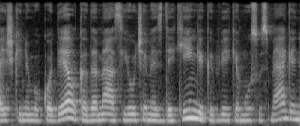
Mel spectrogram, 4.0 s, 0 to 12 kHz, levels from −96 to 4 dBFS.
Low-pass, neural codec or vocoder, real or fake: 10.8 kHz; none; real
